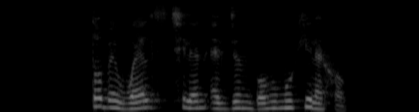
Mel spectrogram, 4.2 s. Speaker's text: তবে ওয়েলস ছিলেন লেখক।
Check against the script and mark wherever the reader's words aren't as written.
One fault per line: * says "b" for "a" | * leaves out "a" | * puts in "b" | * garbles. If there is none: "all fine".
* puts in "একজন বহুমুখী"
